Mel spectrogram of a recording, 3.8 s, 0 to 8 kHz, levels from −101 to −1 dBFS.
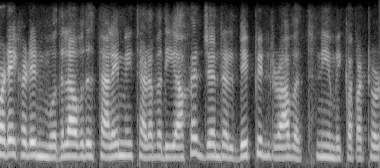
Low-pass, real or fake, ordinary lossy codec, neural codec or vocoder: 7.2 kHz; fake; Opus, 32 kbps; codec, 16 kHz, 0.8 kbps, ZipCodec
